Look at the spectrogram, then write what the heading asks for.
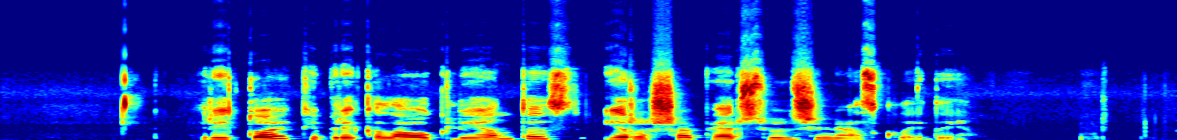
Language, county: Lithuanian, Marijampolė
